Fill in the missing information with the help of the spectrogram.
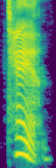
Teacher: this is the aspirated version of the t sound as it occurs in the word tan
